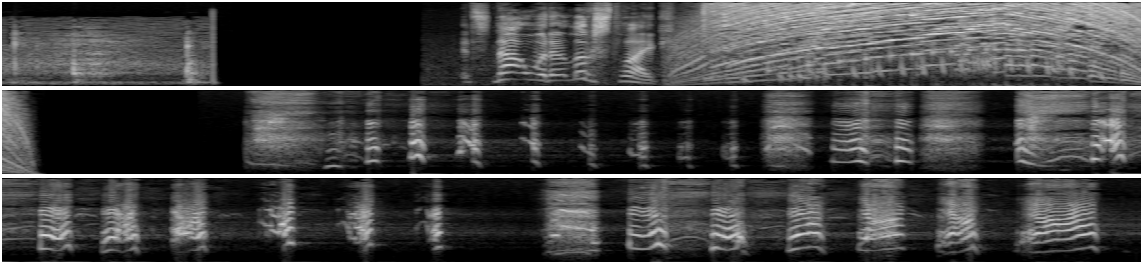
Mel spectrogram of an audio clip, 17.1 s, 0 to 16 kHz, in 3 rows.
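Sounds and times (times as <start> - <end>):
high-pitched giggling laughter: 7.2 - 13.8, 14.4 - 17.0.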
